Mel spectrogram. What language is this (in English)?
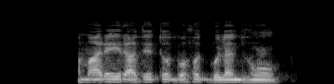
Urdu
